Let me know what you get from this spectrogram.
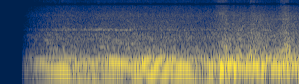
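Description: Jeep Wrangler YJ engine running at low revs, cutting in abruptly about half a second in. Its note lifts a little about four and a half seconds in.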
